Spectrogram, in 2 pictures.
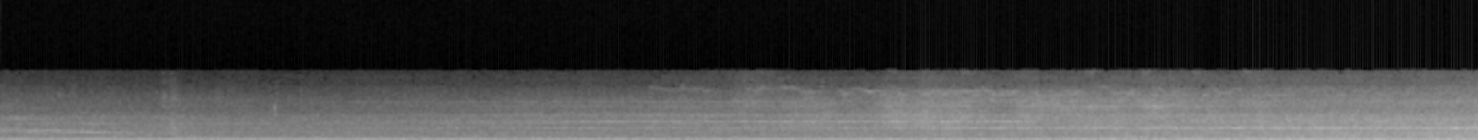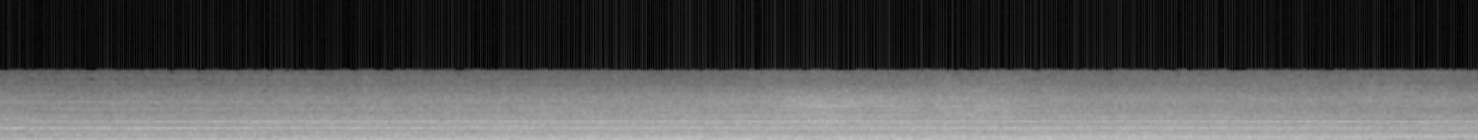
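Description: Shinkansen bullet train running at the station: a steady rumble that grows louder over about fifteen seconds, with a thin high whine, then holds loud until it starts to fade at the very end.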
